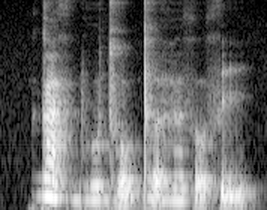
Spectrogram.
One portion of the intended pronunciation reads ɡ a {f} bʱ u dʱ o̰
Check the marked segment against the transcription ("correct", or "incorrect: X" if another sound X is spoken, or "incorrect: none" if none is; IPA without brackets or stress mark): incorrect: θ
